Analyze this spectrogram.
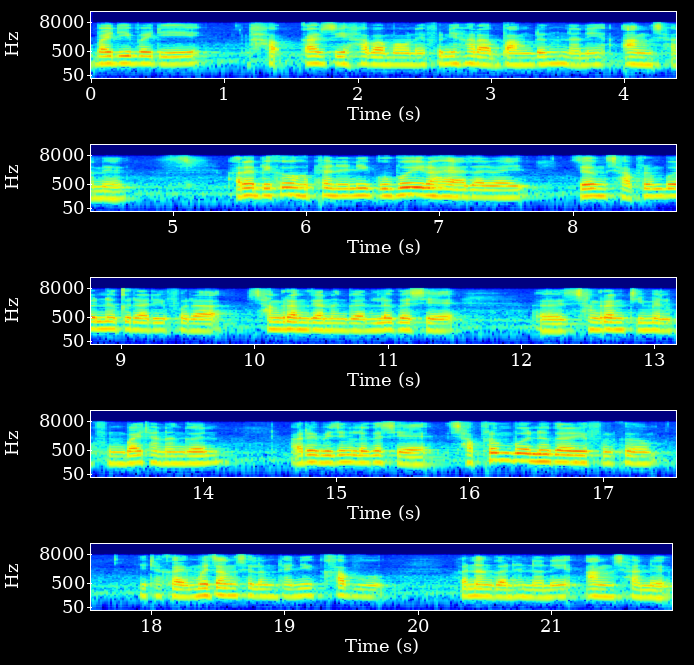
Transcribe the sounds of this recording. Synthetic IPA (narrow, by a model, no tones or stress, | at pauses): bajdibajdi | kaɾzihabamawnajpʰɯɾniɦaɾabaŋdɯŋhɯnːanɯaŋsanɯ | aɾɯbekʰɯwɦɯp̚tʰananiɡubɯjɾaɦajazaɾbaj | zɯŋsapʰɾɯmbɯnɯɡɯɾaɾipʰɯɾa | saŋɡɾaŋzanaŋɡɯnlɯɡɯse | saŋɡɾaŋtimelkʰuŋbajtʰanaŋɡɯn | aɾɯbezɯŋlɯɡasesapʰɾɯmbɯnɯɡɯɾaɾipʰɯɾkʰɯ | nitʰakʰajmɯzaŋsɯlɯŋtʰajnikʰabu | hɯnaŋɡɯnɦɯnːanɯjaŋsanɯ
